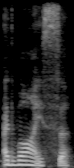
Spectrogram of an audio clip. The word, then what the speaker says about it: advice: thinking about the future advice is a noun and pay attention it is pronounced with s sound at the end advice but advise is a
